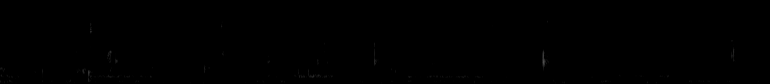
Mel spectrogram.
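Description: A dog chewing a small treat: faint, irregular clicks of its teeth.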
